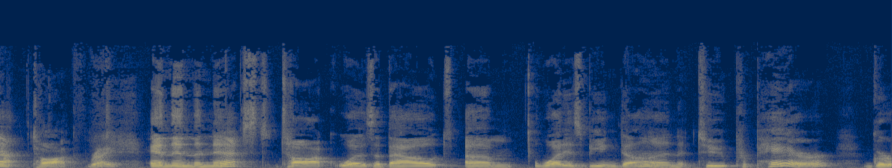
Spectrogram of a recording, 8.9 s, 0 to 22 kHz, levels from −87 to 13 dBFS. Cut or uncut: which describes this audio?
uncut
